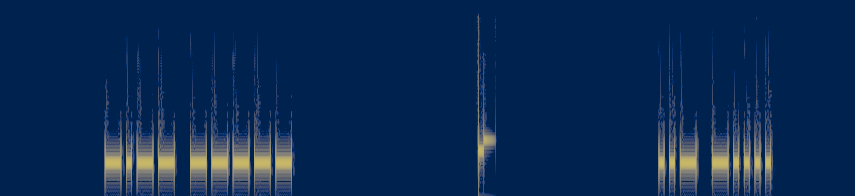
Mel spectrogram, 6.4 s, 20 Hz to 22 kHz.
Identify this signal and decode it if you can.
Morse code, heard as a keyed tone, about 30 wpm, 700 Hz. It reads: Y 0 U 6
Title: Single-Letter Single-Number 30wpm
